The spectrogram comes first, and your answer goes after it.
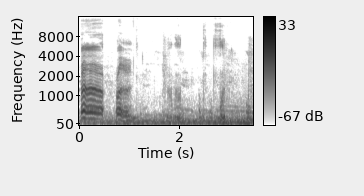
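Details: Goat giving a loud, quavering, wavering bleat lasting about half a second, then a shorter second bleat, followed by softer murmuring sounds in a small space.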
